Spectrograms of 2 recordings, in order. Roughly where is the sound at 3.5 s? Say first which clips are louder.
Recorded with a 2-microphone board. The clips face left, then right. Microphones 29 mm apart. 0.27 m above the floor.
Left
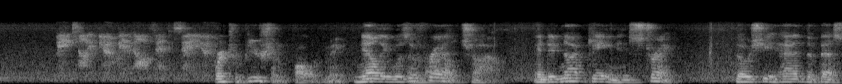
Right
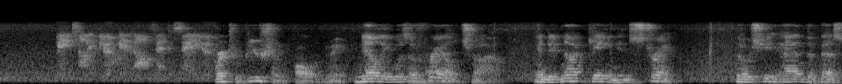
Left 2 dB; left.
